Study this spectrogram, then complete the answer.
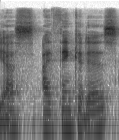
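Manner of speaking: normal talking voice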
